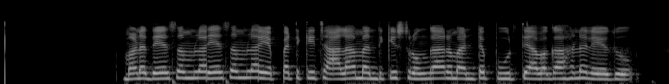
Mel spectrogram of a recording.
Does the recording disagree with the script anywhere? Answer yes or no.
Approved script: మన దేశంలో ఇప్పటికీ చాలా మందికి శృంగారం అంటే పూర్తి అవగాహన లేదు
yes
